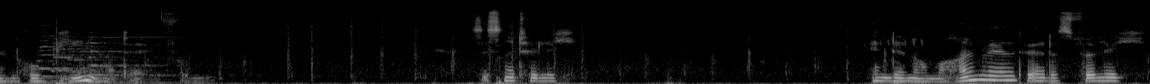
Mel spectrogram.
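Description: Footsteps run over grass.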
